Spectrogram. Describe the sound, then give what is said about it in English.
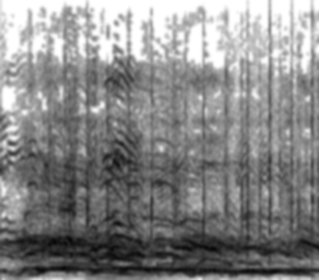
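An applause sound effect: a crowd cheers and whoops over scattered clapping, a steady loud wash of many overlapping voices that holds for about three seconds. “Hey, wait, we gotta have the applause.”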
